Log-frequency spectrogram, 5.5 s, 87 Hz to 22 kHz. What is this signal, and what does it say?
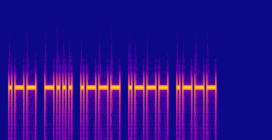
Morse code, heard as a keyed tone, about 20 wpm, 700 Hz. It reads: WBJJJ
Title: Five Challenging Letter-Number Combinations 20wpm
